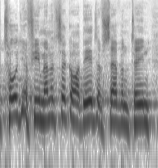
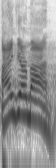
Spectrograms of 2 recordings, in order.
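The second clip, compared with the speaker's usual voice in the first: exultant retold shout; 5 semitones higher, slower than usual. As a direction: burst out with delight. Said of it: "And I shouted".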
